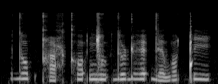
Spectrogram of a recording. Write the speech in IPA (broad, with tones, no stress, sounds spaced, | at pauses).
d ɔ˦ p qʰ ɛ˨ ħ kʰ ɔ˦ ʔ ŋ͡ǀ u˦ ʔ d o˦ ɖʱ ɛ˦ ʔ d ɛ˨ w ɔ˦ ǃ i˦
